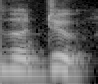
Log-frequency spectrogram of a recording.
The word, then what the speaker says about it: Vodun: of vodoon is it vodun and then um can you explain to us what it is it is verdu whether we put a n at the end or not the n is silent just like in oh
